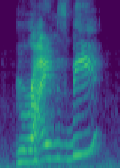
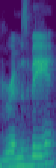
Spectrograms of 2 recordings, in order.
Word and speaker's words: Grimesby: Grimesby. That's such a slimy sounding name. I'm Grimesby. Sounds like you you're you're a like gremlin. Oh, it's pronounced Grimsby.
